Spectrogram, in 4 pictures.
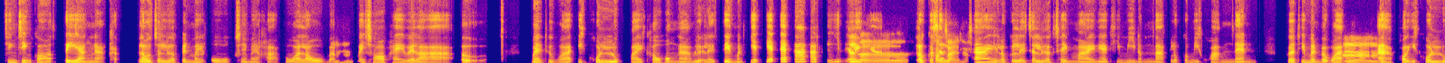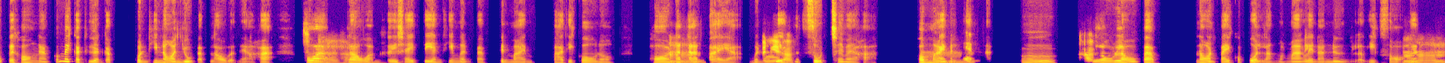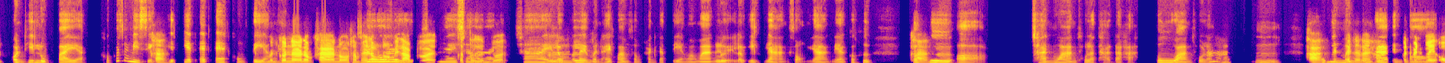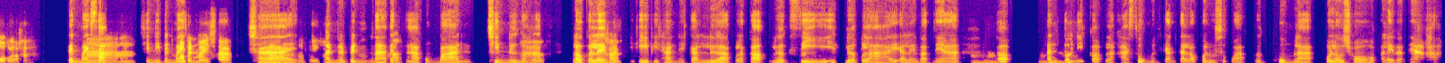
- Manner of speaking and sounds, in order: none
- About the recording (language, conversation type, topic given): Thai, podcast, บ้านแบบไหนทำให้คุณรู้สึกสบายใจ?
